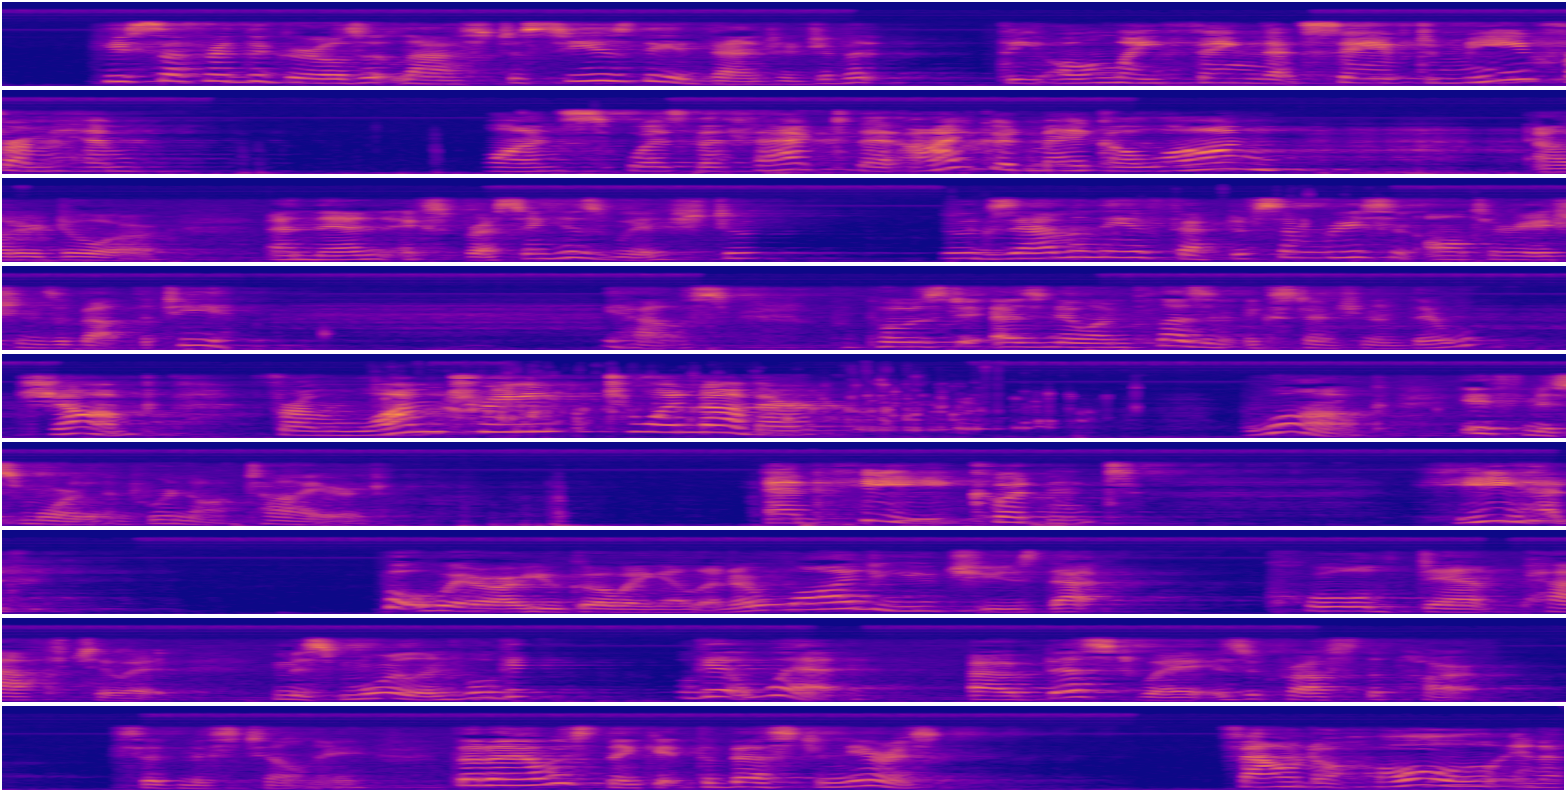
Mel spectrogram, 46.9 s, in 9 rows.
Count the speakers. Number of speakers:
2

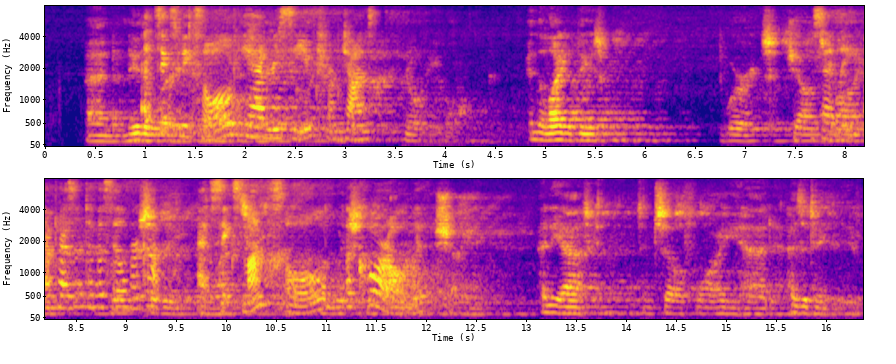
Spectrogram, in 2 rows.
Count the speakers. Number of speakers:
2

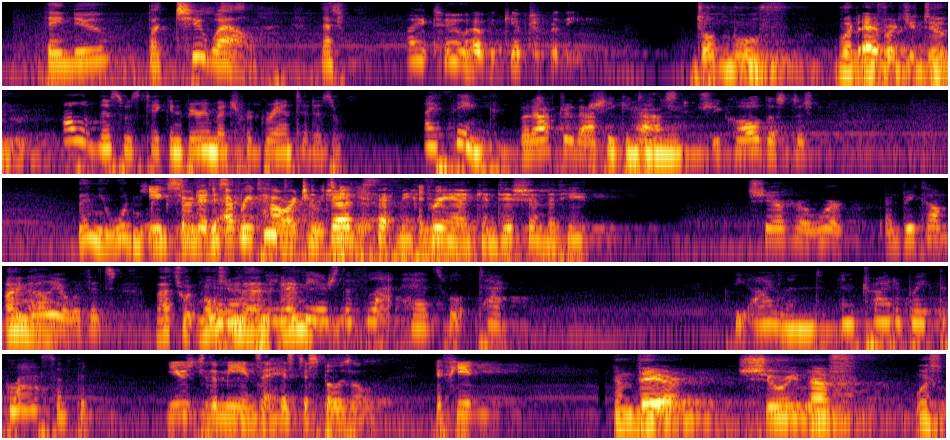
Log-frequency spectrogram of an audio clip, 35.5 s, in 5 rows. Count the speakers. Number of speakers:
9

